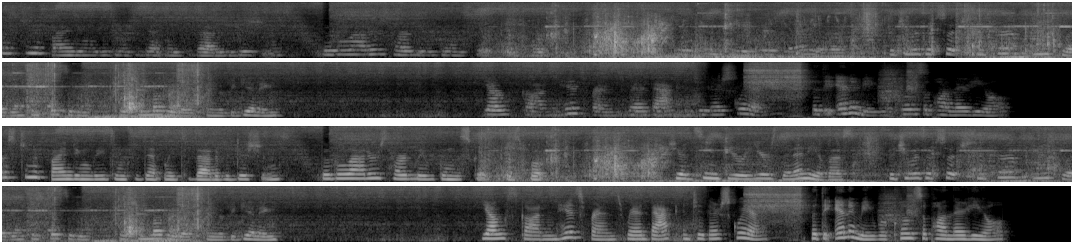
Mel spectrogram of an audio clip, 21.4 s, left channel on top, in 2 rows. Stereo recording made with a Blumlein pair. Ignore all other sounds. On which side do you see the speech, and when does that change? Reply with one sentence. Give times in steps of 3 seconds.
You can hear the speech on the right from 0 s, in the centre from 9 s and on the right from 15 s.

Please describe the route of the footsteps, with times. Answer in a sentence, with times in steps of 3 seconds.
In this clip you hear the footsteps not at all from 0 s, in the centre from 3 s, on the left from 6 s, in the centre from 12 s and not at all from 15 s.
